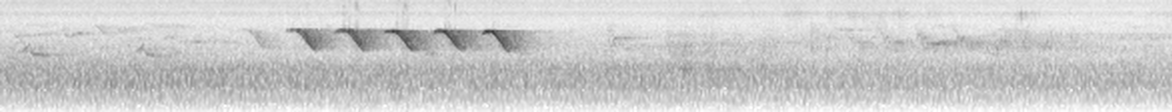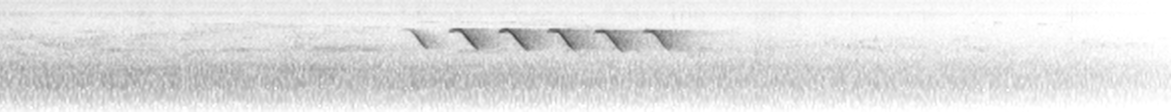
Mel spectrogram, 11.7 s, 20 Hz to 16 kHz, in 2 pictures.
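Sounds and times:
hiss: 0.0s - 11.7s
marsh tit Poecile palustris calling: 0.2s - 3.2s, 6.9s - 9.4s.

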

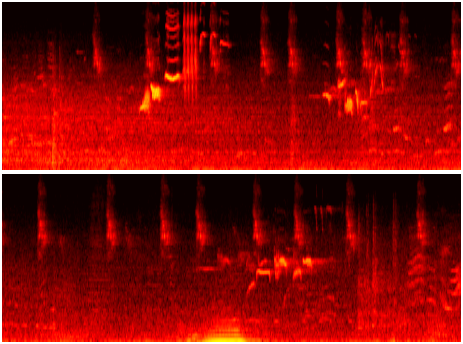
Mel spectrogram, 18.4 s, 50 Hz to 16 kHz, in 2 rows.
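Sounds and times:
common blackbird (Turdus merula) singing fluted phrases: 2.7s - 4.6s, 6.2s - 8.1s, 12.4s - 16.2s
deep rumbling noise: 12.8s - 14.3s.

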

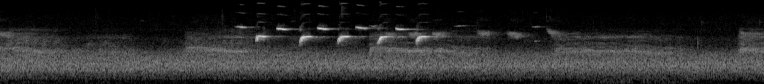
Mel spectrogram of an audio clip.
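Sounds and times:
great tit calling in paired notes: 2.3s - 5.6s.

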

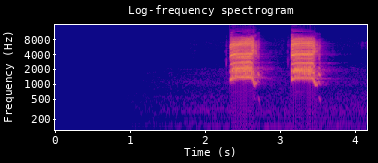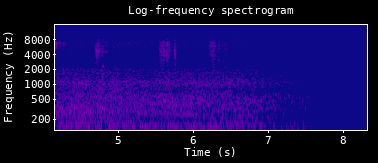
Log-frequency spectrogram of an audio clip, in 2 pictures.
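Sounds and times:
Corvus corone carrion crow cawing: 2.3s - 3.8s.

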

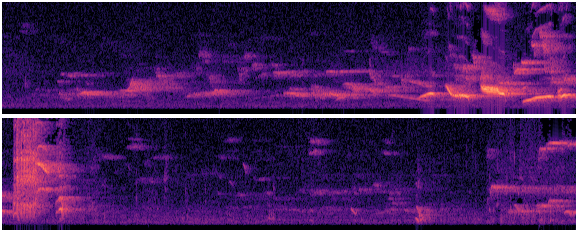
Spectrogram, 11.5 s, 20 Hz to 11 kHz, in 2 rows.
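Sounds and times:
common blackbird Turdus merula song: 0.0s - 11.4s.

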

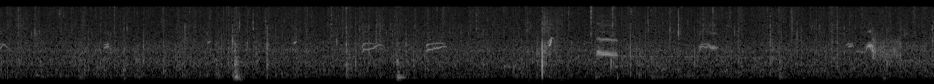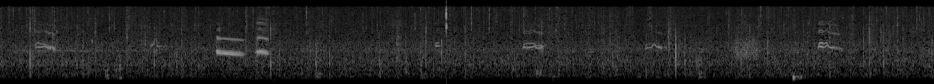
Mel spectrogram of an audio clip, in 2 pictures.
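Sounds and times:
crackling patter like rain: 0.0s - 18.6s
Eurasian bullfinch Pyrrhula pyrrhula soft whistled calls: 6.0s - 6.2s, 11.5s - 12.0s.

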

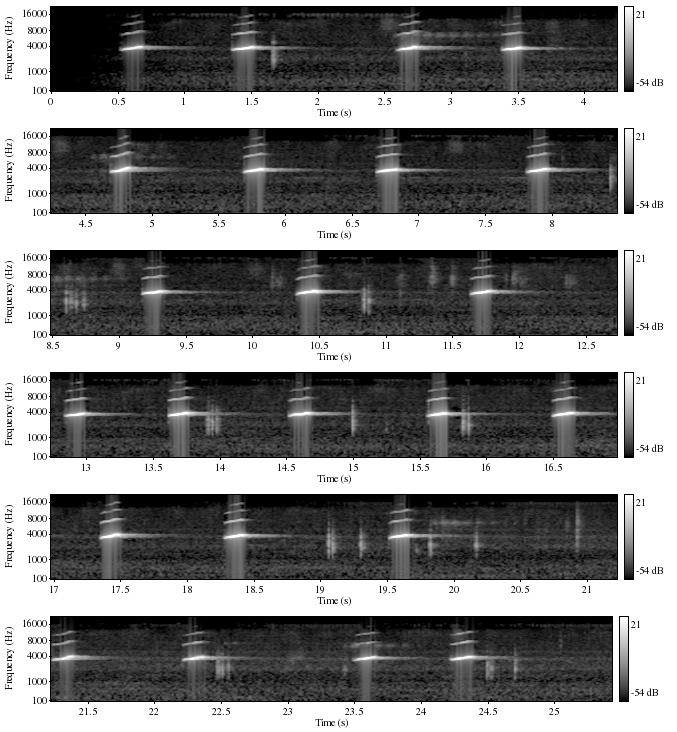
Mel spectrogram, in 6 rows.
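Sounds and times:
common nightingale calling, Luscinia megarhynchos: 0.5s - 1.9s, 2.6s - 3.9s, 4.6s - 9.6s, 10.3s - 10.9s, 11.6s - 12.1s, 12.8s - 20.4s, 21.2s - 24.8s.

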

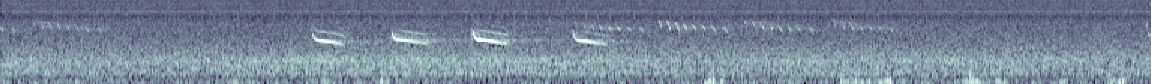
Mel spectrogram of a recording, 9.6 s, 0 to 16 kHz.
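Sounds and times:
background hiss: 0.0s - 9.5s
Eurasian nuthatch sharp falling high calls: 2.6s - 7.4s.

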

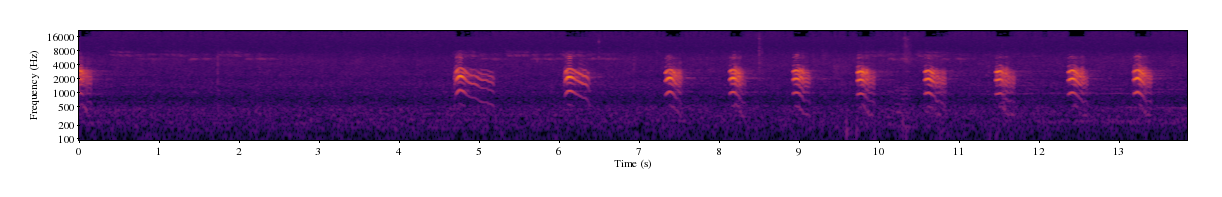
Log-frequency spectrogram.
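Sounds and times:
Eurasian jay Garrulus glandarius calling with down-slurred mewing notes: 0.0s - 0.3s, 4.7s - 5.3s, 6.0s - 6.5s, 7.3s - 13.6s.

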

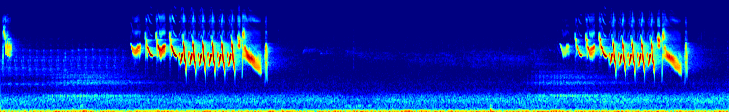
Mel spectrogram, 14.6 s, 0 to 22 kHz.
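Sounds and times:
common chaffinch Fringilla coelebs singing: 0.0s - 0.4s, 2.6s - 5.4s, 11.1s - 13.9s.

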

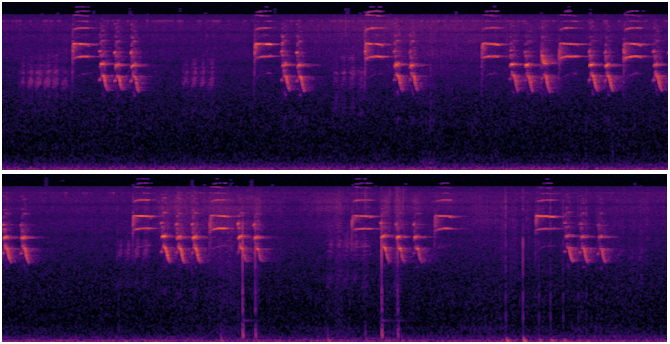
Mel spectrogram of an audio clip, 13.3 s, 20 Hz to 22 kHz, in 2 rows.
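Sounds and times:
great tit Parus major giving bright high chirping notes: 0.2s - 7.1s, 7.8s - 13.2s
sharp clicks: 9.0s - 9.3s, 10.2s - 12.7s.

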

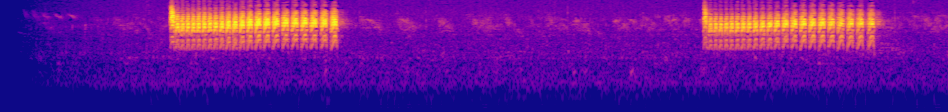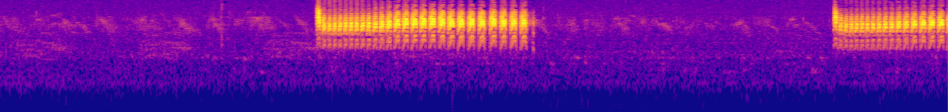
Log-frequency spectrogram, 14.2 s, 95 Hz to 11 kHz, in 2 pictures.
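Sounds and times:
Eurasian blue tit Cyanistes caeruleus giving harsh buzzy churring calls: 1.3s - 2.6s, 5.2s - 7.6s, 8.2s - 11.2s, 13.3s - 14.2s.

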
